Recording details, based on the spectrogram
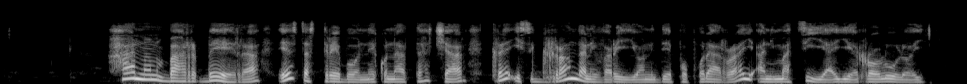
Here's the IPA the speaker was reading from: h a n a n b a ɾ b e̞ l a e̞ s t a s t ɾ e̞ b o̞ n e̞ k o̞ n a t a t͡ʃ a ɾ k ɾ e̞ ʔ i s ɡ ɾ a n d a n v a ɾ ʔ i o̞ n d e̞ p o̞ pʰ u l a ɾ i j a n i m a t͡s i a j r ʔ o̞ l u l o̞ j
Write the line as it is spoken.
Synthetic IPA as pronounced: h a n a n b a ɾ b e̞ ɾ a e̞ s t a s t ɾ e̞ b o̞ n e̞ k o̞ n a t a t͡ʃ a ɾ k ɾ e̞ ʔ i s ɡ ɾ a n d a n v a ɾ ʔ i o̞ n d e̞ p o̞ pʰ u l a ɾ a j a n i m a t͡s i a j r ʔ o̞ l u l o̞ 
